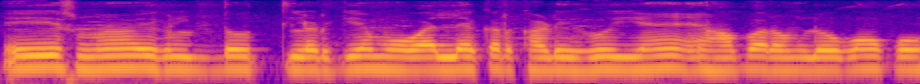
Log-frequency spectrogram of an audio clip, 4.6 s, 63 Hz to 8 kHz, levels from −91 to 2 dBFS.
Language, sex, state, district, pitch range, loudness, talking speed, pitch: Hindi, male, Bihar, Madhepura, 150-155 Hz, -19 LUFS, 180 wpm, 155 Hz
